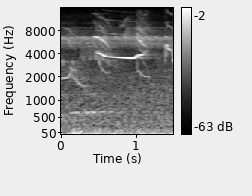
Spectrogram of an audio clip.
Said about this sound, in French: effectivement, on peut commencer à y trouver des oiseaux de savane. Là. Oui. Il y en a un qui siffle comme on siffle les filles dans la rue.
